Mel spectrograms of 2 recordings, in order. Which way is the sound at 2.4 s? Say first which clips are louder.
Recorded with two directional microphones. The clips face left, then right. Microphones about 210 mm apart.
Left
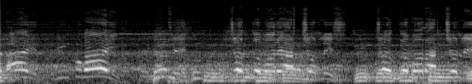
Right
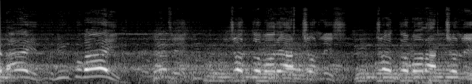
Left 3 dB; 15° left (ahead or behind).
